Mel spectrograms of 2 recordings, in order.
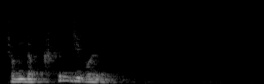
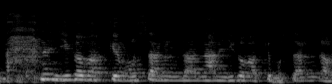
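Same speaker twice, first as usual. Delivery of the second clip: mock grumbling; 4 semitones higher, 4 dB quieter than usual. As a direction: imitate a higher-pitched, self-pitying complaint. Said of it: "원망 불평하고". (원망하고 불평하는 흉내)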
